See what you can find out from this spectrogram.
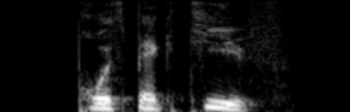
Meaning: prospective
- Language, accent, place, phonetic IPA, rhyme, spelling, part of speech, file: German, Germany, Berlin, [pʁospɛkˈtiːf], -iːf, prospektiv, adjective, De-prospektiv.ogg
